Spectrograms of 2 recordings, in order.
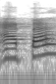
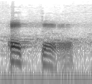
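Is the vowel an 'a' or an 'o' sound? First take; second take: a; o. First: It uses the standard 'a' vowels. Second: It uses Surabaya-style 'o' vowels.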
